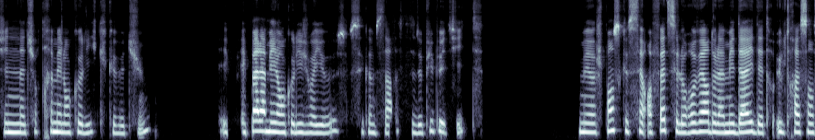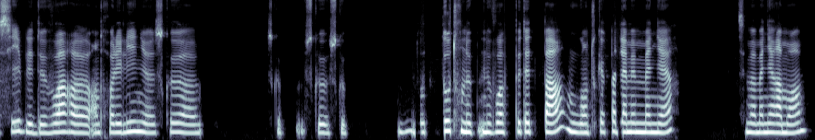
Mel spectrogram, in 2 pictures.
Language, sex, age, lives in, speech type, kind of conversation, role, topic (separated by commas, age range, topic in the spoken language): French, female, 30-34, France, conversation, unstructured, none, Comment gérez-vous les sentiments de tristesse sans raison précise ?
